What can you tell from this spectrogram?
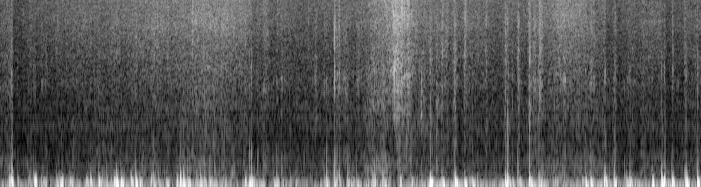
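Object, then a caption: Synthetic foam sponge block. A large, soft, solid yellow block of porous synthetic foam sponge is held horizontally and then upright close to the microphone while fingertips gently tap it. The taps come as a steady flurry of soft, muffled low thumps with almost no ring and no bright edge.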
